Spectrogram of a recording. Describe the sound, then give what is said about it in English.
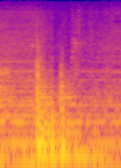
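A door swings shut with a short, muffled thud, fairly soft, over a steady low background hum with no one speaking. “Yeah, close the door.”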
